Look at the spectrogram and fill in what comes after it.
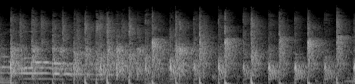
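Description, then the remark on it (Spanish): A steady burst of applause, many hands clapping in quick, irregular succession at a moderate level, sounding like a small crowd, with no one talking over it. “O sea que, aplausos”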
